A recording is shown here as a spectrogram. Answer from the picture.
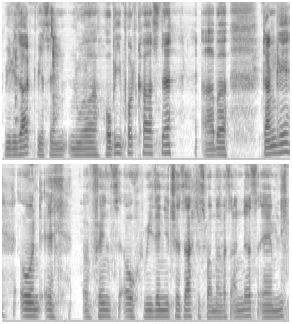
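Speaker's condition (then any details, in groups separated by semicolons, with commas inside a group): Cleft palate; since childhood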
